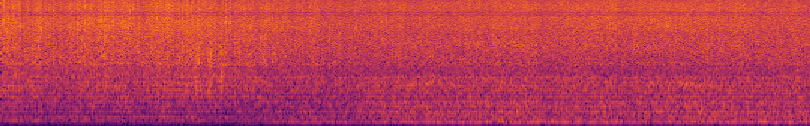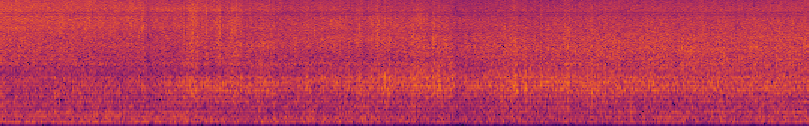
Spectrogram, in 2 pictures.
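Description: Plastic film recycling washing line running: a steady, loud rush of water churning with shredded plastic film, over the machinery's running noise.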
